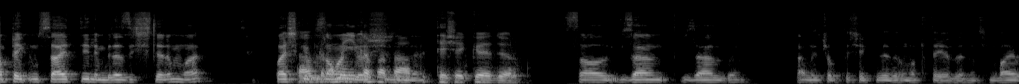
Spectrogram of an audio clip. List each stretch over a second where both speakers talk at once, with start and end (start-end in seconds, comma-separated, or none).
3.0-4.3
